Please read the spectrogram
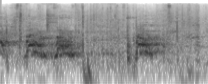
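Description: A dog barking a few times in short, loud bursts.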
